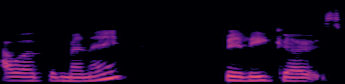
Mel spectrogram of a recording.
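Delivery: ordinary delivery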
